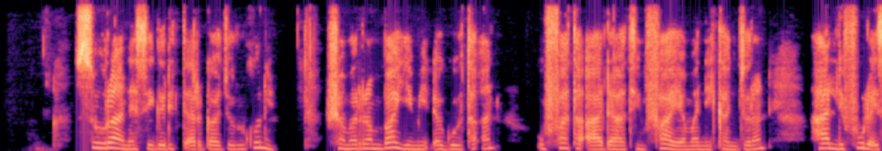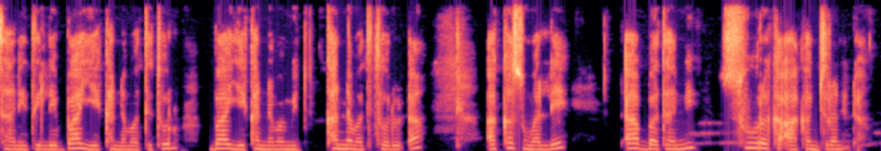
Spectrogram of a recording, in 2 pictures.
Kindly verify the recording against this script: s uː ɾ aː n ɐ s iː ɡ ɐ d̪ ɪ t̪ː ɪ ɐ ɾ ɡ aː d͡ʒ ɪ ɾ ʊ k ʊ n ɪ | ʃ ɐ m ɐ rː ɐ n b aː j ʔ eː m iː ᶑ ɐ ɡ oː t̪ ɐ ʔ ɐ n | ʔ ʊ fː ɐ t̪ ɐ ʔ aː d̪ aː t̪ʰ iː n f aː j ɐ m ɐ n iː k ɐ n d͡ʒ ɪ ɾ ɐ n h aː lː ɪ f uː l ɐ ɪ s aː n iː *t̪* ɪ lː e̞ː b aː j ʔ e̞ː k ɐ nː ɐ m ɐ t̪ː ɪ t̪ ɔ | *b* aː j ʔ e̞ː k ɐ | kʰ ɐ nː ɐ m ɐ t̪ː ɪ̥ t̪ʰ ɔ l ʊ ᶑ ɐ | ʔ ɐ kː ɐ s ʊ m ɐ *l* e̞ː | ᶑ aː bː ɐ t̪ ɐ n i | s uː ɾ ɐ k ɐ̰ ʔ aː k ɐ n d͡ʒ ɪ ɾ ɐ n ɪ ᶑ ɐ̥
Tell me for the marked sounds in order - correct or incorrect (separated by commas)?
correct, correct, incorrect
